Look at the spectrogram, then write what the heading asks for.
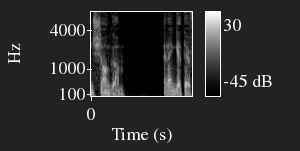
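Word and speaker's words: Shawangunk: Actually, Tara, we Hicks up here pronounced the prison shongum.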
